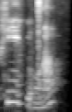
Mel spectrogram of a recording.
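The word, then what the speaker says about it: Pinnguaq: So I'm going to tell you first a little bit about Pinwa. So it's pronounced like quinoa, but with a P.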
